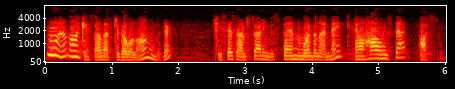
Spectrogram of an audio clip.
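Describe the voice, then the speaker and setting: An actress playing a breezy, trusting, affectionate wife in a radio drama, speaking in a chatty, emphatic way. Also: female voice, lowish voice, very animated, brisk, faint music behind. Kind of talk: 1970s radio drama acting. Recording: tinny, narrow-band old radio broadcast.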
